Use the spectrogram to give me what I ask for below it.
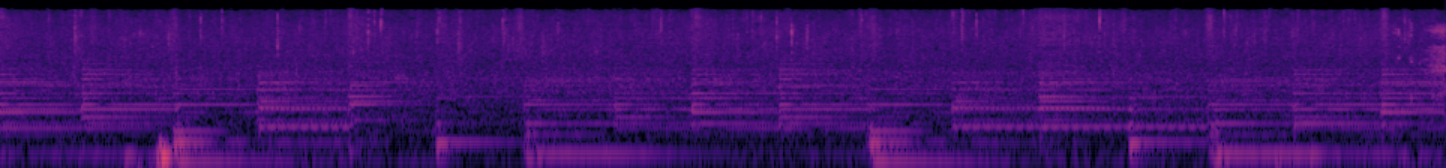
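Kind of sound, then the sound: nature, rain falling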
